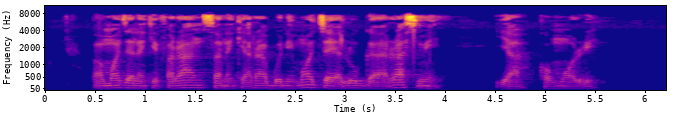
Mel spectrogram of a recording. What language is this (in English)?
Swahili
